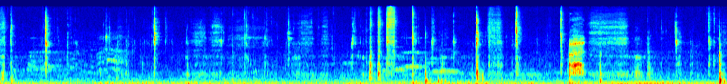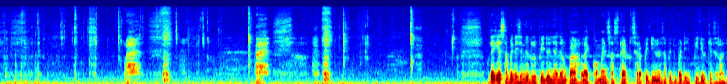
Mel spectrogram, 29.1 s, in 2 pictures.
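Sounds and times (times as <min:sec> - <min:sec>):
chewing and wet lip-smacking: 0:00.0 - 0:23.9
sharp mouth clicks: 0:06.6 - 0:08.7.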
